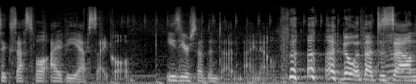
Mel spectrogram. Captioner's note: laughs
